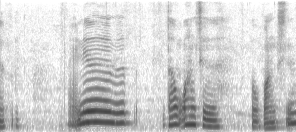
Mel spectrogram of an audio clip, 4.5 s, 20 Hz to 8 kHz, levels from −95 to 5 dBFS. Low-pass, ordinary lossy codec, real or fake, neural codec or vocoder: none; none; real; none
